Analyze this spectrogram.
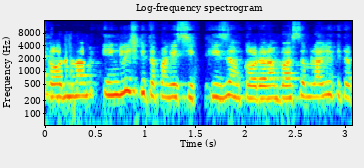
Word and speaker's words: Sikhism: Jadi Wan Muhammad Fazrul ingin tahu sama ada how do you pronounce that? Sikhisma, is it? Sikhism. Oh, Sikhism. Oh, because this is in Malay, so dia ada ma di ujung dia.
